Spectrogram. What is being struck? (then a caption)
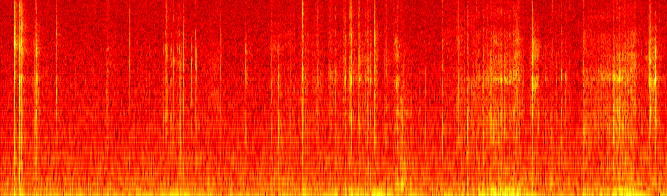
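Bar of soap cut with a steel blade. A steel utility-knife blade shaves thin slices off a solid, hand-sized oval red embossed soap bar with a pink core, held in the palm. The clip is full of crisp, bright crackles and sharp scraping ticks, with brief soft rasps between the cuts. Thin slices of soap come away from the bar.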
